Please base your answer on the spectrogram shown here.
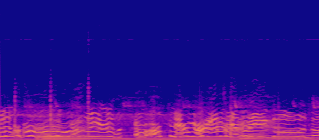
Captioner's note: both mock stammering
